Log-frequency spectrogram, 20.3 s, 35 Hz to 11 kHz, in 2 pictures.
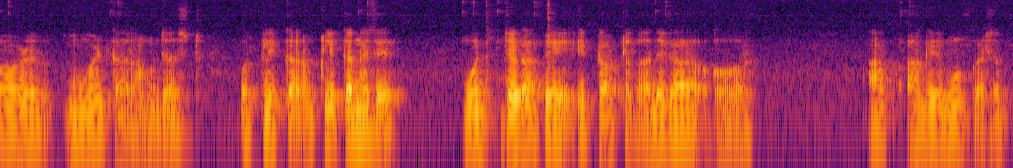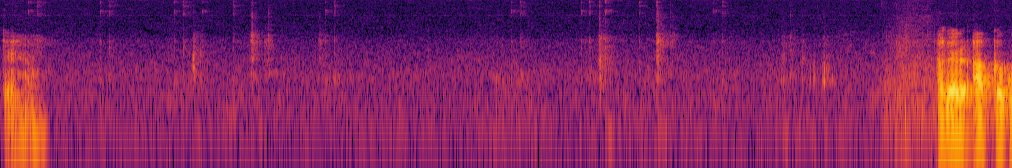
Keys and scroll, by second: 18.2 ctrl+z.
